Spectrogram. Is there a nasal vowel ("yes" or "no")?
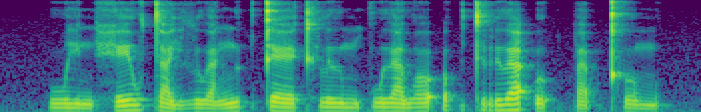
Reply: no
